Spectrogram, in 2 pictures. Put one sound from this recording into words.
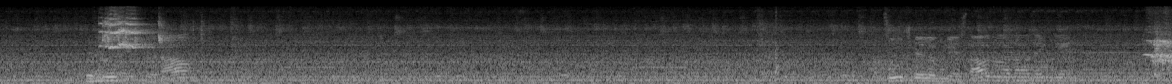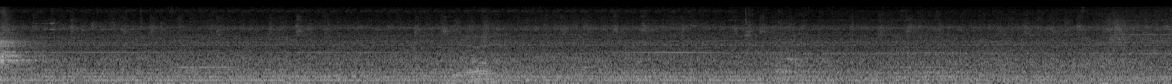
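A grinding machine hums steadily.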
